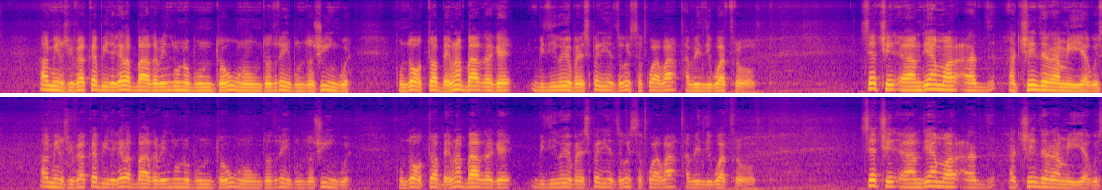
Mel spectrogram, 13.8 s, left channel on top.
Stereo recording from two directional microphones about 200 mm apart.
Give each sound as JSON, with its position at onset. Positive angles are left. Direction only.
{"t": 0.5, "sound": "a man's voice", "side_deg": 45}
{"t": 10.8, "sound": "a man's voice", "side_deg": 35}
